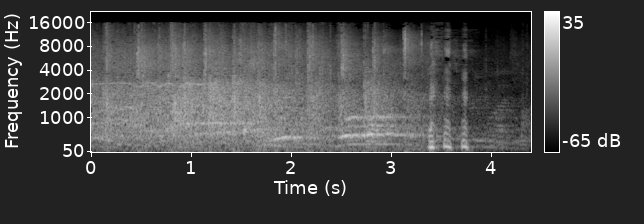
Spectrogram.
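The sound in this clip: Audience applause welcomes a speaker at a morning gathering: steady, dense clapping that tapers off, followed by three low soft thuds.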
